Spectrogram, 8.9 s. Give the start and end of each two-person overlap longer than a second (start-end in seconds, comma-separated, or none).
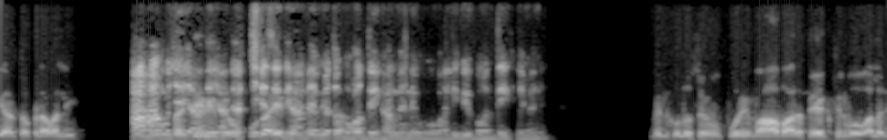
1.7-3.5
